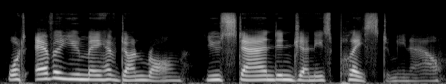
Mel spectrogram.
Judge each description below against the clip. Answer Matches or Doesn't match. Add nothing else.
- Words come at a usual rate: Matches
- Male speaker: Doesn't match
